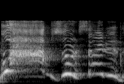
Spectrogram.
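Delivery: overexcited, very high, frantic squeal. Retelling how Link reacts to getting a heart piece: imitating Link spazzing out. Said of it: "when you get a heart piece and he just spazzes out, he's like".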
